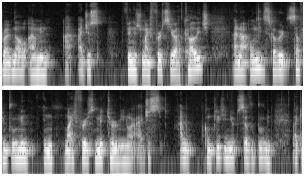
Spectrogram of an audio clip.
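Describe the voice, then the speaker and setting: An eighteen-year-old man talking to camera in an earnest, loose, reflective monologue, full of "like" fillers. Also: mid-range voice. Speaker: self-improvement vlogger.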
